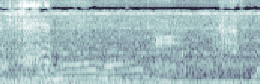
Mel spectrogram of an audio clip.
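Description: Young macaque, wounded by a dog bite, whimpering: a string of wavering cries that rise and fall in pitch and fade out after about a second, over a steady low hum.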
